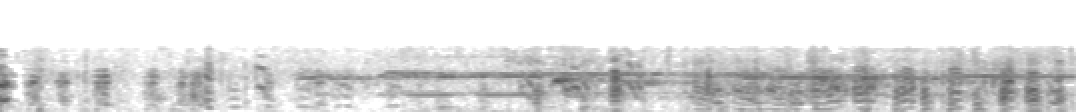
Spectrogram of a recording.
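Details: Chickens, hens and roosters in a yard at breakfast before going to the forest to graze; overlapping clucks and chatter from the flock, with a long drawn note running through the middle.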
